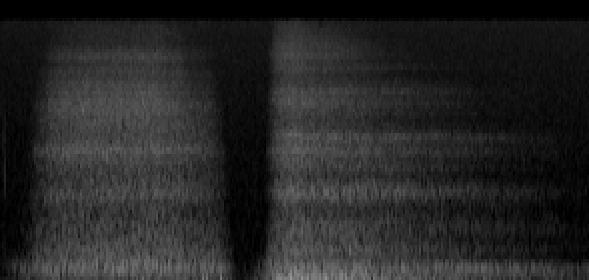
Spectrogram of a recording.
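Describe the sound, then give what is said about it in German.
Deep breathing in and out during a guided meditation: a long, loud breathy inhale, a brief pause, then a fuller exhale with a soft rushing, airy texture, heard alone with no talk. “Atme tiefer ein und nochmal aus.”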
